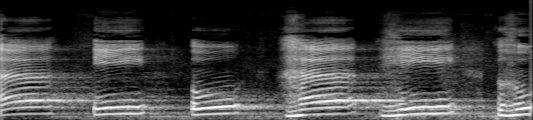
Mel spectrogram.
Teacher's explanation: secara rinci huruf hamzah dengan huruf ha ini cara menyebutkannya yaitu dengan apa? Menggetarkan pita suara.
